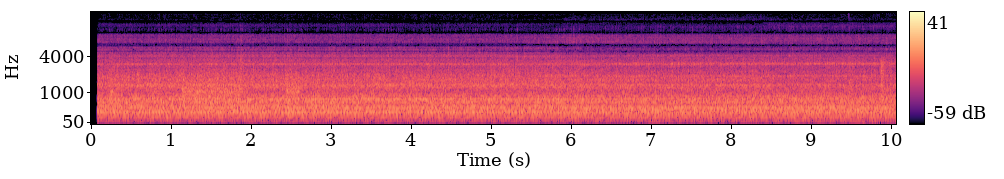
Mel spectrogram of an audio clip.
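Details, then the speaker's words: Pellet stove exhaust blower: steady, rough, gravelly whir, not as loud or squeaky as it normally gets; top and bottom motor bearings are shot, new bearings to be fitted. "right there both top and bottom bearings are shot so today I've got new bearings I'm going to replace it"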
